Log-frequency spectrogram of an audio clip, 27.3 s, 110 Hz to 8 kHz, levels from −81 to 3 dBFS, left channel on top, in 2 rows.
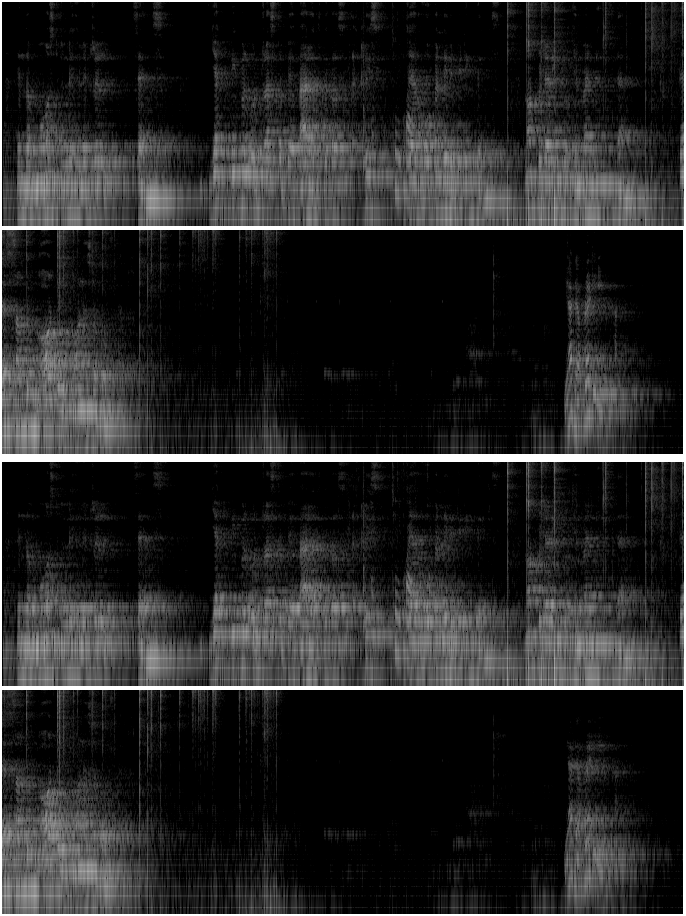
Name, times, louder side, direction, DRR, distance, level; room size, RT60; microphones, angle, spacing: voice 1, 0.3-3.6 3.9-7.7 8.0-9.9 10.4-12.7 13.0-13.1 13.5-16.2 22.7-23.1 24.3-24.4, equal, 20° left, 1 dB, 0.8 m, -38 dB
sound 1, 6.6-19.1, right 5 dB, 15° right, 0.4 m, -41 dB
voice 2, 24.9-25.9, left 3 dB, 65° left, 3 dB, 1.0 m, -41 dB
12.0 x 11.5 x 3.3 m, 2.5 s
head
